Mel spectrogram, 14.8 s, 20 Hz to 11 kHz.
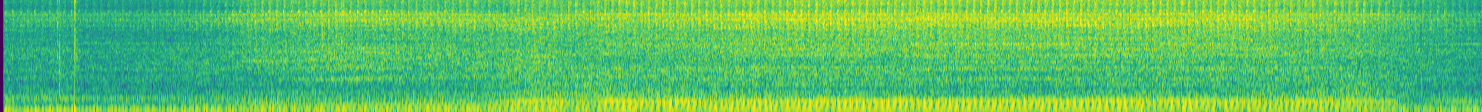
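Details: Mazda RX-8 at idle: light steady ticking that builds slightly with revs; owner has ruled out SSV and spark plugs and plans to remove the exhaust manifold for inspection; source not yet found.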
